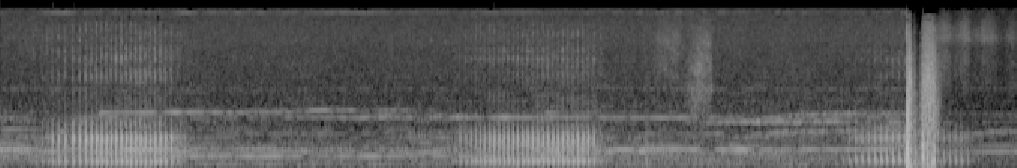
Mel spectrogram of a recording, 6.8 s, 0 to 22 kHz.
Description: 5month Boston terrier snoring funny puppy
